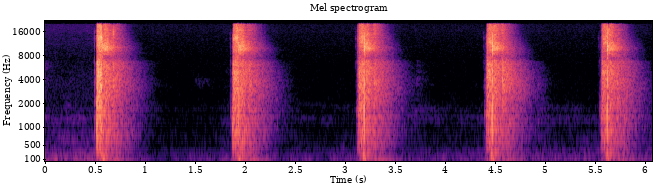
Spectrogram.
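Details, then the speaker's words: Airsoft replica fitted with a 25k motor: five sharp single shots about a second apart, each a crisp snap with no drag or grinding; fires cleanly. "That's the 25k motor in. You see what it sounds like, or hear what it sounds like, and see."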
